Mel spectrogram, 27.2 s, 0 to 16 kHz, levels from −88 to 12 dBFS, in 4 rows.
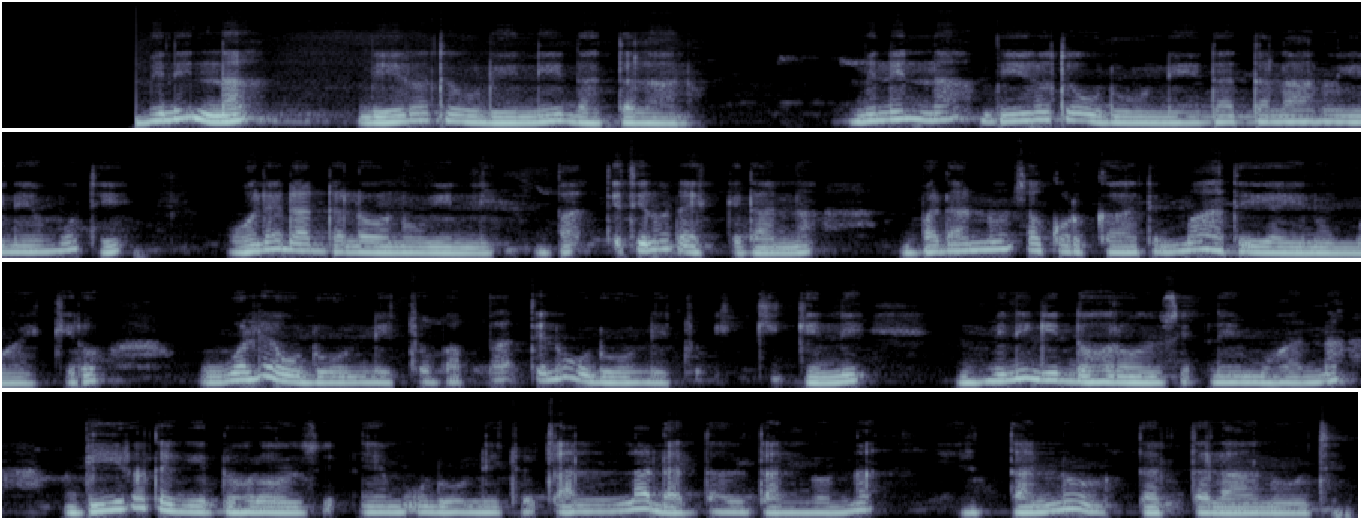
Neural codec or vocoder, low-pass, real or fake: none; 14.4 kHz; real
